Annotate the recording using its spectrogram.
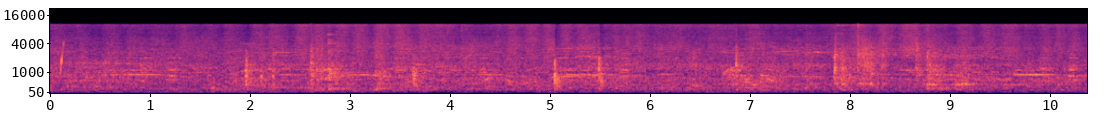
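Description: Restaurant room noise: a steady hiss with scattered light clicks and knocks of tableware and faint distant voices.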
